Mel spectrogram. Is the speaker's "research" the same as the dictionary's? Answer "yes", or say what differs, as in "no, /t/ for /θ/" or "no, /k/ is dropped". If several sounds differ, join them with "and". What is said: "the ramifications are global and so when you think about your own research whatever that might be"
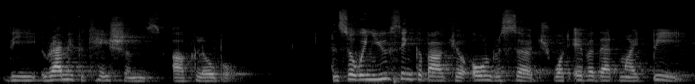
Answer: yes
